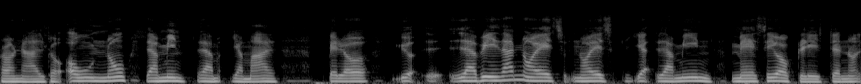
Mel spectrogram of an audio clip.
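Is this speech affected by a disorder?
Yes: Joubert syndrome; present from birth; age 29.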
